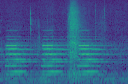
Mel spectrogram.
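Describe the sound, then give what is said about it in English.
A car alarm outside blares in repeated, steady high-pitched tonal blasts, about three pulses in a row, with a brief hissy burst between them and no talking. “Somebody's car's getting jacked.”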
